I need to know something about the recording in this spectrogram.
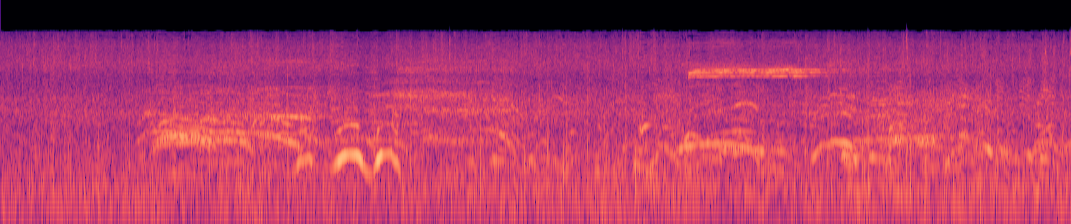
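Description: A crowd cheers loudly during a play.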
